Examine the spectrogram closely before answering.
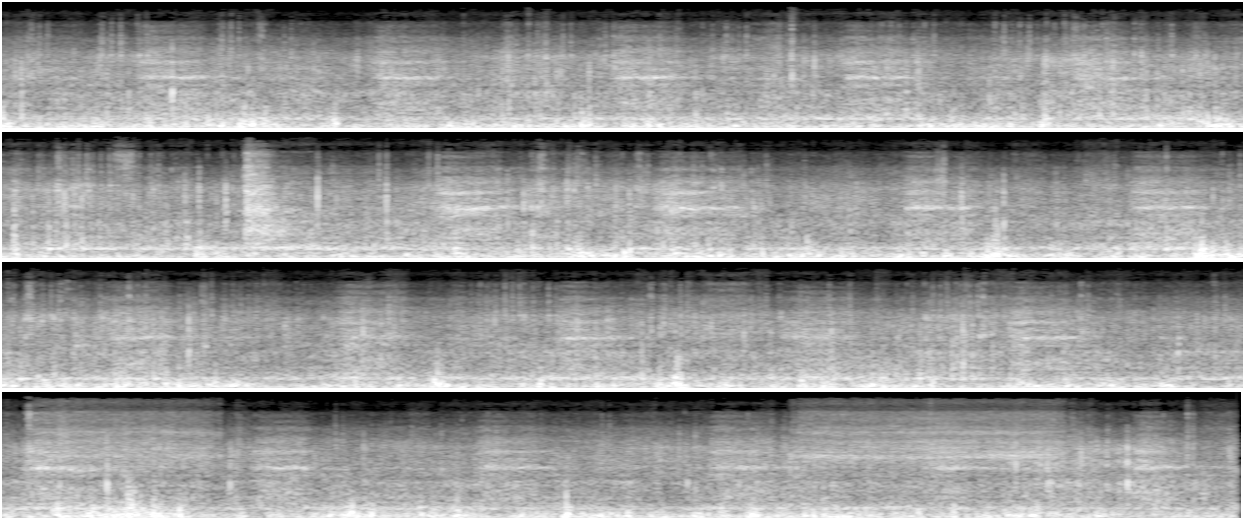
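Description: Mountain bike riding fast along a dirt singletrack: wind buffeting the camera microphone over the rumble of knobby tyres on the trail, with the bike rattling and clicking over small bumps. Two short bursts of hiss come near the end.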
